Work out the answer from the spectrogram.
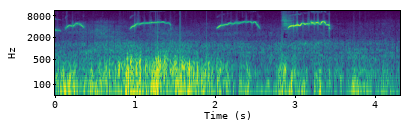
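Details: Bald eagles at a Southwest Florida nest, an adult pair feeding their chick on 1 June 2024: thin high whistled calls, each arched and slightly rising, given about once a second, over low rumbling wind and wing flaps.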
